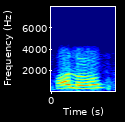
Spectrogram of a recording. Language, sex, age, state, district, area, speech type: Nepali, female, 45-60, West Bengal, Kalimpong, rural, conversation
